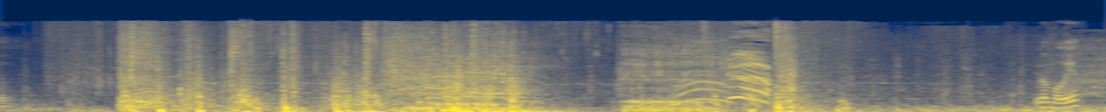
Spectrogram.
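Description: Heavy blows thud and clash during a fight.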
